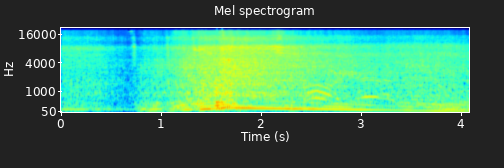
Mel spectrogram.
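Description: A Toyota AE86's engine cranks and catches, then revs up and settles into a rising and falling run nearby, with a man's short exclamation over it.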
